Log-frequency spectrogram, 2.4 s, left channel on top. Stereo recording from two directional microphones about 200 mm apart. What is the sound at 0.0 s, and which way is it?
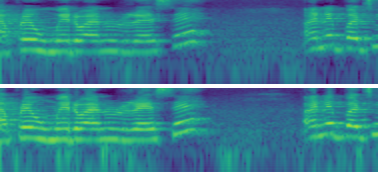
A woman's voice, 20° right (ahead or behind).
